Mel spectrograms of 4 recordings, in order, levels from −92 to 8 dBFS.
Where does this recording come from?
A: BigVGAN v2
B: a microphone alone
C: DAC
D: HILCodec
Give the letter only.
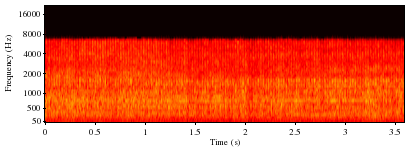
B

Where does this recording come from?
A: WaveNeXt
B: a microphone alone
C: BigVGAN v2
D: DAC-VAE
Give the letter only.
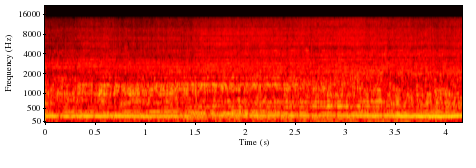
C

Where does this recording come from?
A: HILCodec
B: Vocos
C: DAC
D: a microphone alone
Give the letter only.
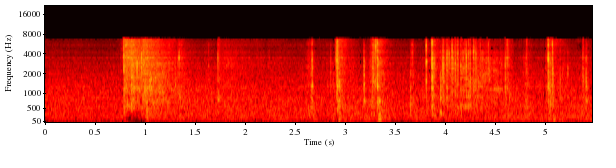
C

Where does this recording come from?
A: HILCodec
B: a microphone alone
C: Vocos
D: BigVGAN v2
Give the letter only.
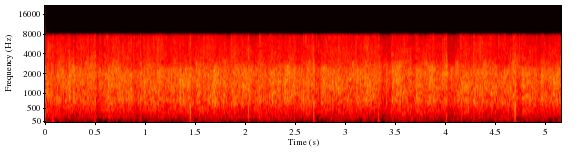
B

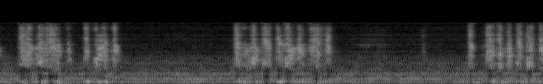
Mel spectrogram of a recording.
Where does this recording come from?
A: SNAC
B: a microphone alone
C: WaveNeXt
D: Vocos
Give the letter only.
C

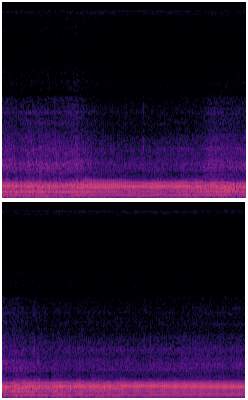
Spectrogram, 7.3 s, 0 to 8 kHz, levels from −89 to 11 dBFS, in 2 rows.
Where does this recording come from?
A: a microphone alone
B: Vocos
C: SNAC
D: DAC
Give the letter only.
A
